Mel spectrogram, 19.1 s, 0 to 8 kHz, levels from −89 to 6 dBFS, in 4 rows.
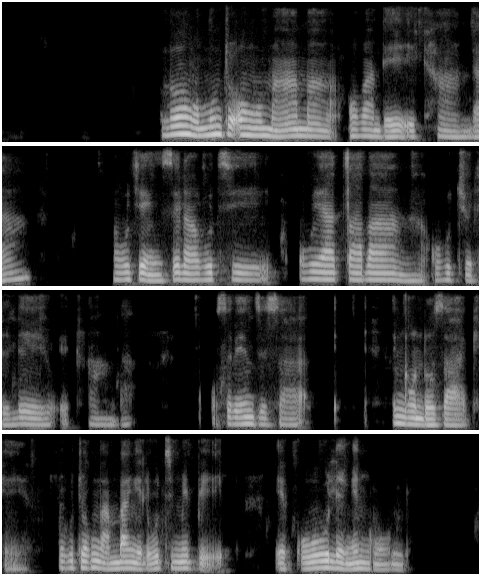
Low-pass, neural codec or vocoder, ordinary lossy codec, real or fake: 7.2 kHz; codec, 16 kHz, 6 kbps, DAC; Opus, 24 kbps; fake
